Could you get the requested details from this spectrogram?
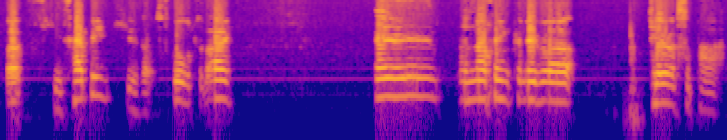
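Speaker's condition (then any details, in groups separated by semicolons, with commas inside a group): Stutter; sometimes takes a while to get words out; prolonged sounds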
